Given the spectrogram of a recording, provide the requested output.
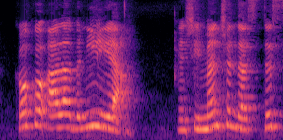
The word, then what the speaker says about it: Cocco alla vaniglia: Cocco alla vaniglia. Cocco alla vaniglia.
